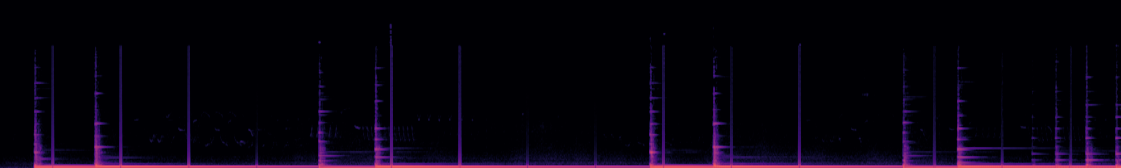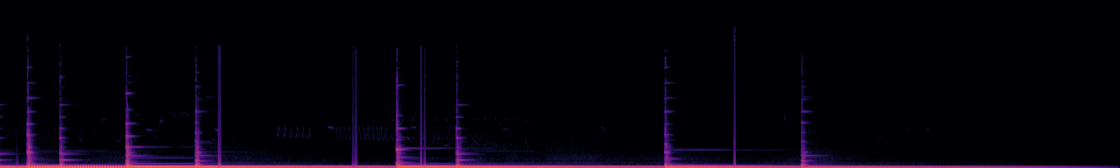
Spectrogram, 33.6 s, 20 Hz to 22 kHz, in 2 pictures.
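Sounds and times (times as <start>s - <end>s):
echoing piano: 0.6s - 32.5s.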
